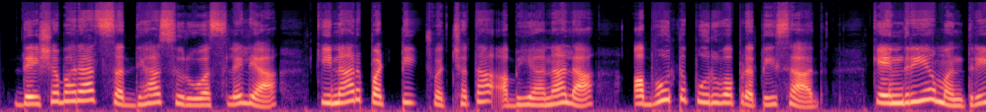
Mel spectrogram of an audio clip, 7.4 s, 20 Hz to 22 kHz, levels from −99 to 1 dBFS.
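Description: At 3.05 s a burst of packet loss begins. About 140 ms of speech is lost and filled with a fading continuation. The sound resumes at 3.21 s.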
